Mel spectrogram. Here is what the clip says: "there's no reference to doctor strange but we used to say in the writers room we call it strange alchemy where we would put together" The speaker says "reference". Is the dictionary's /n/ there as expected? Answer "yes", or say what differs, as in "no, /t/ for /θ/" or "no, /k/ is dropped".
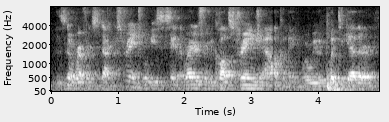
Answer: yes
